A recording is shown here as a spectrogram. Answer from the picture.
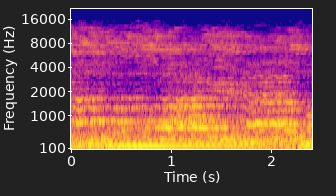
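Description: Music: a choir of voices singing long held notes over a sustained low note, in a world-music track recorded with Georgian folk singers.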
